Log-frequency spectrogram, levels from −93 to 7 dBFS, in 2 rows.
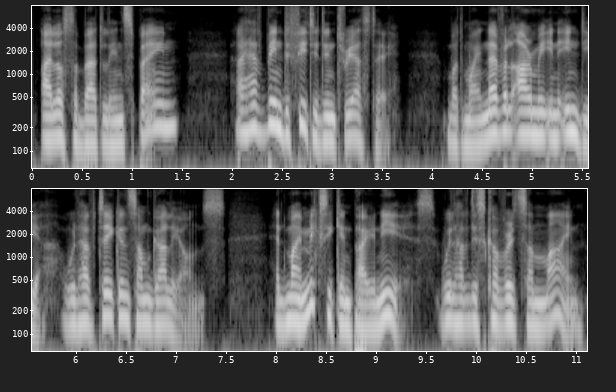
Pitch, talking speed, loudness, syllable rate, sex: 145 Hz, 175 wpm, -18 LUFS, 5.2 syllables/s, male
